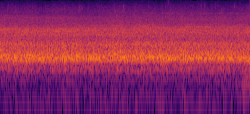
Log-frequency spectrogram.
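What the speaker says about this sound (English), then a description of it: "The crowd gets noisy again." A football stadium crowd rumbles as a broad, steady wash of noise, loud and unbroken, with no distinct cheers standing out.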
